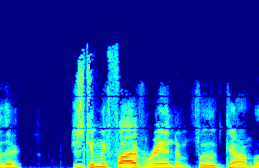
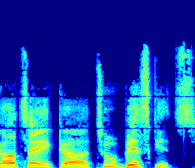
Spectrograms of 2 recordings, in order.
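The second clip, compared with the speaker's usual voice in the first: slow, put-on British accent; 2 semitones higher than usual. Imitating a UK person visiting Bojangles for the first time: imitating a UK person. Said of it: "And they're like".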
